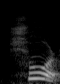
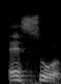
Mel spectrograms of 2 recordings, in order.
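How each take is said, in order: First: The word begins with a sh sound. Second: The word begins with an s sound. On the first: The speaker calls it right. "it's sure, sh, sh" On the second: The speaker calls it wrong. "You don't say s"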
